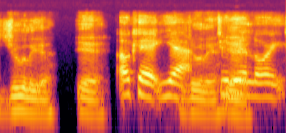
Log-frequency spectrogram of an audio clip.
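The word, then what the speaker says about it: Giulia: really pronounce her name but it's spelled g-i-u-l-i-a yeah it might be julia i i think it's as it's julia yeah okay yeah julia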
